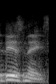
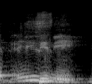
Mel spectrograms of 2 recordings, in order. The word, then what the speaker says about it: Disney: Pero no se dice Disney, se dice Disney.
